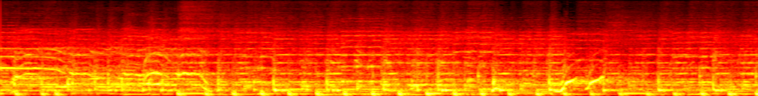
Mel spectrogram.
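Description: Live band playing upbeat ramwong dance music with a steady bass beat and a melody over it.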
